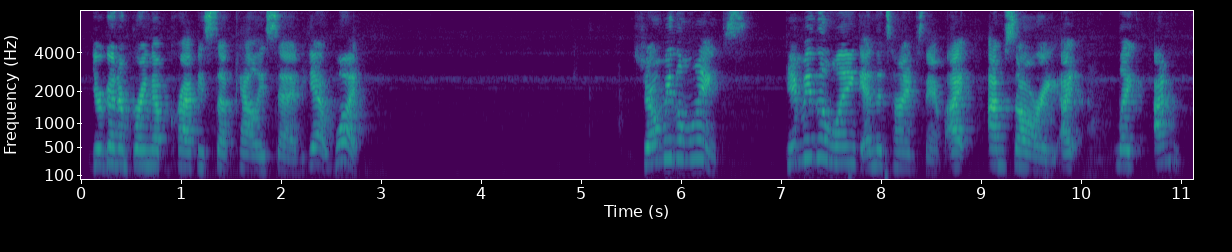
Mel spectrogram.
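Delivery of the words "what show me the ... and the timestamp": heated, fed-up, agitated, worked-up tone. Reacting to a crappy apology, demanding links as proof: agitated. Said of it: "I'm, like, getting agitated".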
